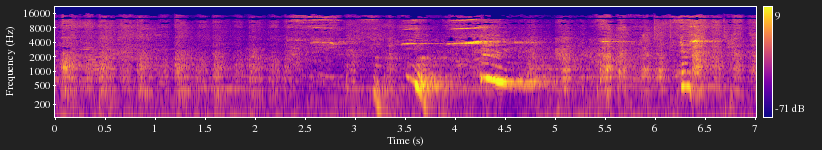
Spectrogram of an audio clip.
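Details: Alaskan Malamute at the vet's office, chatting with the staff: short sharp whining yelps and a bent vocal slide in the middle, amid rustling, people talking, and music.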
